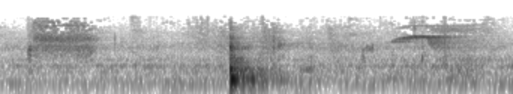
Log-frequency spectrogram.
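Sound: speaker taking a drink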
